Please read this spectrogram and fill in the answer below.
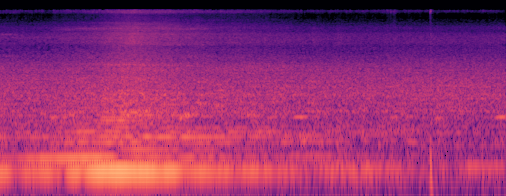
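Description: A low steady mechanical hum that swells between one and two seconds in, then eases back to a steady level.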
